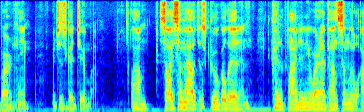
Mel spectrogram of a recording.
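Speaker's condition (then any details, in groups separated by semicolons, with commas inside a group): ALS; needs voice rest during conversation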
